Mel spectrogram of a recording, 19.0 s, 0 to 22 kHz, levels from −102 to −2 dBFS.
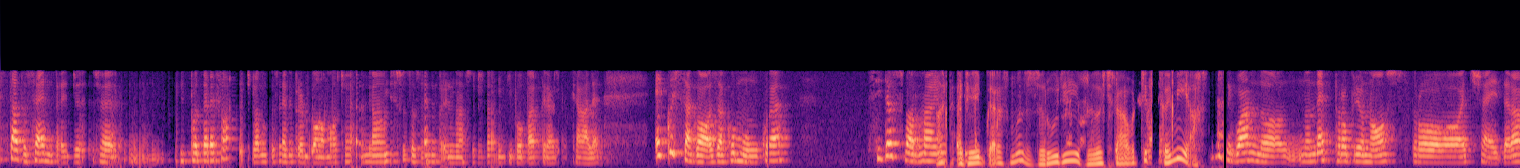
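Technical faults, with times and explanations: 0.73–6.34 s: repeated packet loss (robotic sound). Over 100 short gaps, none longer than 73 ms, leave the speech choppy. Each hole is filled by stretching the last sound, so about 42 percent of this stretch is patched rather than real. Pieces are missing between patches.
11.80–12.77 s, 13.29–13.41 s, 14.36–14.69 s and 15.22–15.30 s: echo leak. A copy of the far side's voice returns 122 ms late, from about 20 dB down to about 10 dB below the speech. The likely cause is a loudspeaker echo canceller letting residue through.
11.85–15.37 s: speech suppressed in double talk. The talker's voice dips and cuts out in pieces, at worst by about 40 dB, for roughly three seconds in total. Both sides are talking at once here. The likely cause is the echo canceller turning everything down when it cannot separate them.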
